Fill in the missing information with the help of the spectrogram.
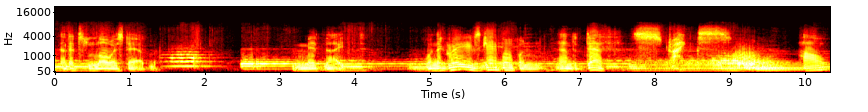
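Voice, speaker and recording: An actor playing an ominous, portentous narrator introducing a 1940s radio horror show. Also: male voice, rumbling low, heavily acted. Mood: sinister, hushed dread. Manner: portentous, dramatic. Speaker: announcer. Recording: vintage radio, loud musical backing.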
